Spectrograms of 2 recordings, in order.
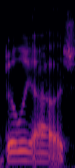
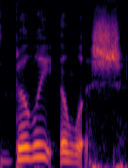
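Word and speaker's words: Eilish: that L even though you said Billy ish is name wrong it's Billy ilish it is not she's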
